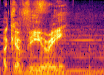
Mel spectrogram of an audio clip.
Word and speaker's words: Akaviri: nordic not ancient nor the ancient kivari akaviri that's actually how it's supposed to be pronounced um right i have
